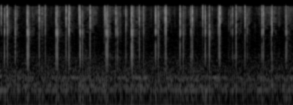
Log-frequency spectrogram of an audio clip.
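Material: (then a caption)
Acrylic. Long, solid almond-shaped acrylic nails with glitter polish tap and scratch against each other in a quick, uneven series of about two dozen sharp, bright clicks. Each click is crisp and dies away almost at once, with a faint low hum underneath.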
